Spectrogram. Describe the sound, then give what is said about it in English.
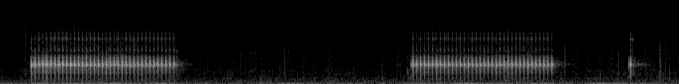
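Two long, steady ringing tones come through a telephone line after an apartment number is dialed from a phone at a farmer's house, each lasting about a second and a half, separated by a pause of a couple of seconds. The ringing is fairly loud, with no talking. “He eventually led me to the phone and I dialed my apartment.”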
